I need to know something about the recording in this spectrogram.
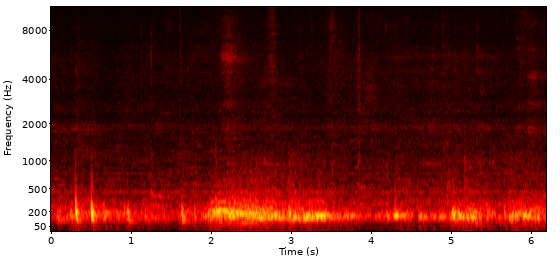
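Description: Low, muffled thumps and rumble picked up by a stage microphone as people settle at the lectern and table: a few thuds about half a second in, then a low rumble with faint murmuring from about two seconds on.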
